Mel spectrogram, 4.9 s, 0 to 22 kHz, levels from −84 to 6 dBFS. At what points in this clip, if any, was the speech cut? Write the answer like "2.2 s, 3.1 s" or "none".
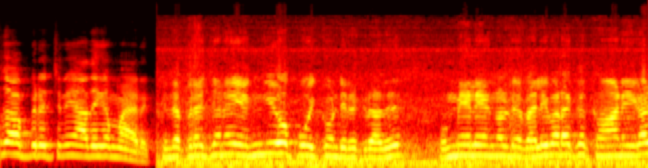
1.1 s

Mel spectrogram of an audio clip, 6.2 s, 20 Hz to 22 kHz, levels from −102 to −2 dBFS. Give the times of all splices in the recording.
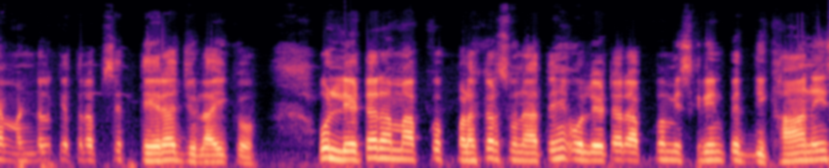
none

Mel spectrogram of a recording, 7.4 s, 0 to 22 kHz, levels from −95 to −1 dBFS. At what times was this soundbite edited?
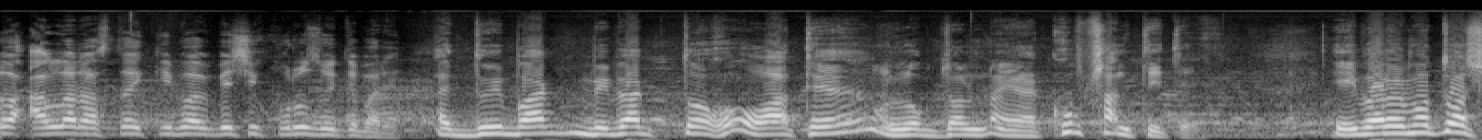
2.0 s

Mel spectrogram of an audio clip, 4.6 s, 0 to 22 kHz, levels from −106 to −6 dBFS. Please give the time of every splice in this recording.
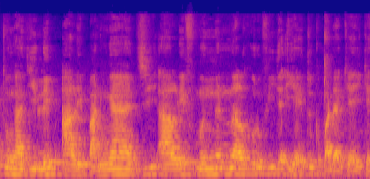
none

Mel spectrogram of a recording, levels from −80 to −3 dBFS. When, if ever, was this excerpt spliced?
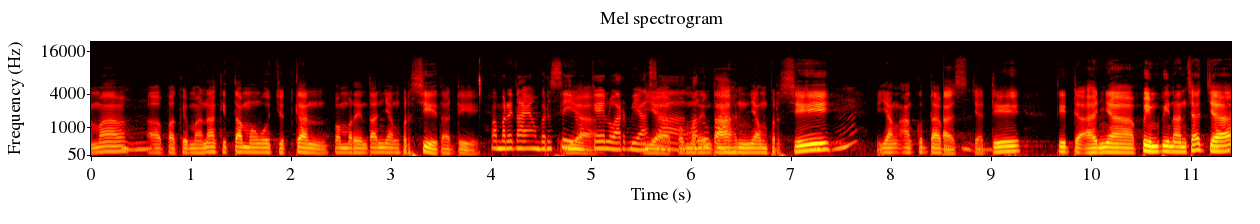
8.6 s

